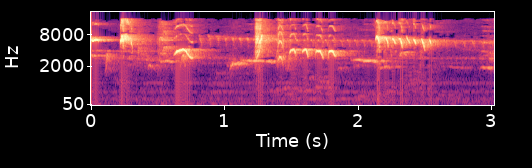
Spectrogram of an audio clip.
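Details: Purple-throated sunbird (konin) in agitated 'ngobra emosi' chattering song, played as a lure to get other birds singing: high, thin twittered phrases with sharp rising and falling notes in three bursts, brief pauses between.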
